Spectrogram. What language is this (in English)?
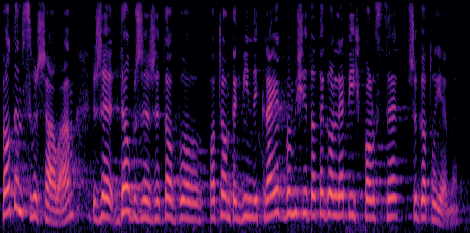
Polish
